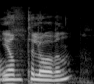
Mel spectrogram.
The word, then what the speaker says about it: Janteloven: Yeah, Janteloven. How do you say it? Jantelov? – Janteloven. – Janteloven.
